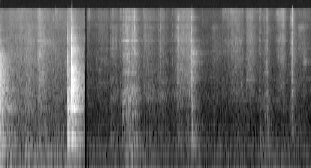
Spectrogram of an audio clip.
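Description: Square steel tubing handled on a wooden workbench: two loud knocks and scrapes within the first second and a half, then quieter rubbing of the tubes over the wood and small clicks as they are pressed into a magnetic corner clamp.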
